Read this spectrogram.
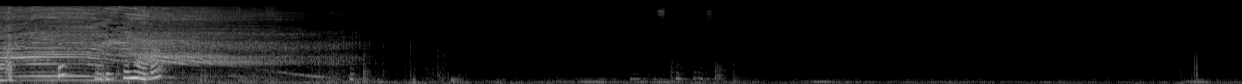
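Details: Oscillating cast saw removing a patient's final, tight arm cast with cotton padding beneath. A loud high-pitched electric whine falls in pitch as the blade loads, then fades to quiet room noise.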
